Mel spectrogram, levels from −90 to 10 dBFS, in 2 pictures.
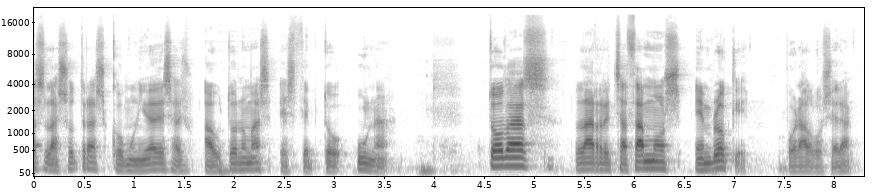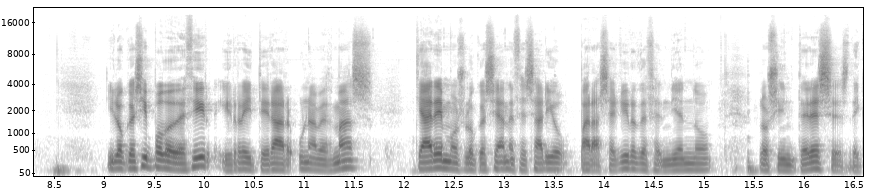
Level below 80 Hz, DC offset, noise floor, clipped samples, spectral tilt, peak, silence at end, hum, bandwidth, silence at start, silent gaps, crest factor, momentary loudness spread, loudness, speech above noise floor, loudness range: -72 dBFS; under 0.1%; -63 dBFS; under 0.1%; -4 dB/octave; -12 dBFS; 0.05 s; none; 19 kHz; 0 s; none; 24 dB; 14 LU; -34 LUFS; 29 dB; 7 LU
